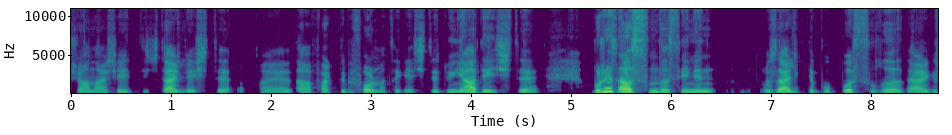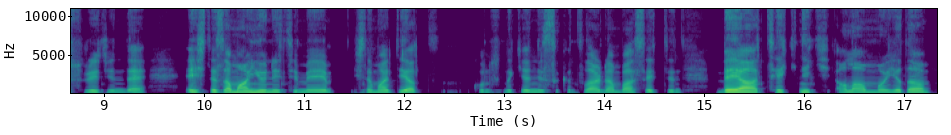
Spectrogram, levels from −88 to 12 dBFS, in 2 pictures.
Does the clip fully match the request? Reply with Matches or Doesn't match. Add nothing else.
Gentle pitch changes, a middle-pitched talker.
Matches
